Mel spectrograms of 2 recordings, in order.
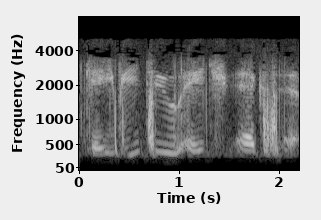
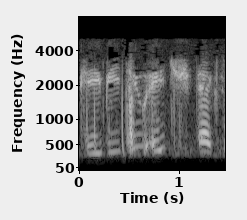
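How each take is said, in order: First: The call sign is spoken more slowly. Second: The call sign is spoken quickly. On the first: The speaker calls it right. "Let me say it a little slower" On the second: The speaker calls it wrong. "Maybe I said it too fast"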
